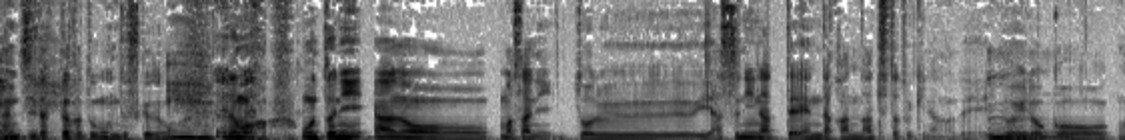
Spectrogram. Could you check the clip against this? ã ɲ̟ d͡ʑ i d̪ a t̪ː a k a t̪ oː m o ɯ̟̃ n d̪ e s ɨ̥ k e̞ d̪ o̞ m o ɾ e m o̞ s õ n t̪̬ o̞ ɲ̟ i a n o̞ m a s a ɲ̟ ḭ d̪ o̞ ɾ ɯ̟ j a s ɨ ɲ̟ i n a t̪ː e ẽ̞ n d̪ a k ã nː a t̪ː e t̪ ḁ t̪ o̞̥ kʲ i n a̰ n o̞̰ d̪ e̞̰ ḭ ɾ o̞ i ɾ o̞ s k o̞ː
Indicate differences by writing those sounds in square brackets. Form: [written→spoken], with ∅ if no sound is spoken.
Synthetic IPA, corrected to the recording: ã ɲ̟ d͡ʑ i d̪ a t̪ː a k a t̪ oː m o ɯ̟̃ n d̪ e s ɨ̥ k e̞ d̪ o̞ m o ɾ e m o̞ [s→h] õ n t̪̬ o̞ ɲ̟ i a n o̞ m a s a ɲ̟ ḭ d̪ o̞ ɾ ɯ̟ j a s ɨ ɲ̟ i n a t̪ː e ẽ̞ n d̪ a k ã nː a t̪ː e t̪ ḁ t̪ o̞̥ kʲ i n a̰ n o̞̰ d̪ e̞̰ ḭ ɾ o̞ i ɾ o̞ [s→∅] k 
